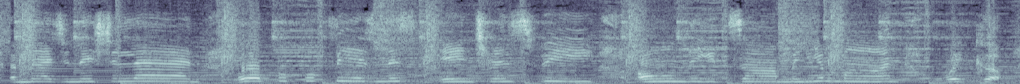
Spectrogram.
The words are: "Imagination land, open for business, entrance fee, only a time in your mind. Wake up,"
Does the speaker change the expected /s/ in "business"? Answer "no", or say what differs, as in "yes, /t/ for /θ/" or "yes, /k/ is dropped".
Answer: no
